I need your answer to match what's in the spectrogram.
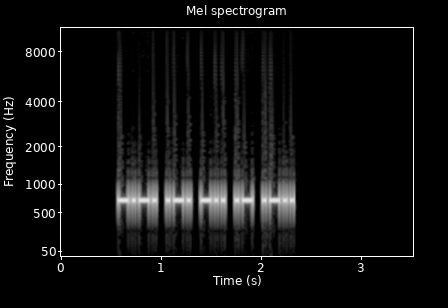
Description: Morse code, heard as a keyed tone, about 36 wpm, 700 Hz. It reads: CRDAL
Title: Code Groups - 5 Letters - 35wpm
